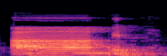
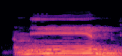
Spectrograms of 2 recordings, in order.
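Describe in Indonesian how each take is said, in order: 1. Vokal pertama panjang, yang kedua pendek. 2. Vokal pertama pendek, yang kedua panjang. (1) "Kalau hanya panjang, minyak pendek" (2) "Kalau hanya pendek, minyak panjang"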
